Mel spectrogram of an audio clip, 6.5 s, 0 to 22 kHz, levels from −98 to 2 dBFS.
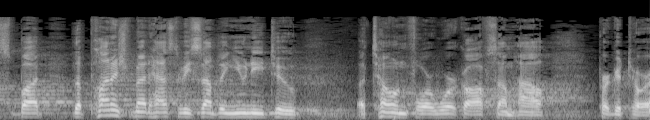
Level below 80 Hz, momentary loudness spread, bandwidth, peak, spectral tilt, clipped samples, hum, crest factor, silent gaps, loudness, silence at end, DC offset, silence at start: -56 dBFS; 9 LU; 12.5 kHz; -2 dBFS; -4.5 dB/octave; under 0.1%; none; 16 dB; none; -18 LUFS; 0 s; under 0.1%; 0 s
